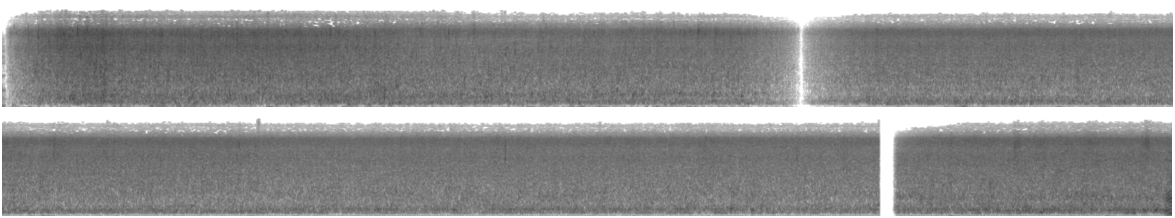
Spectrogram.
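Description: Shallow rocky stream running, a steady rush of water over stones. It drops out briefly twice, about ten seconds in and again near the end.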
